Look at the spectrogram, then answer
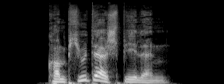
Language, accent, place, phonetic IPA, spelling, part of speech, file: German, Germany, Berlin, [kɔmˈpjuːtɐˌʃpiːlən], Computerspielen, noun, De-Computerspielen.ogg
- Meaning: dative plural of Computerspiel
